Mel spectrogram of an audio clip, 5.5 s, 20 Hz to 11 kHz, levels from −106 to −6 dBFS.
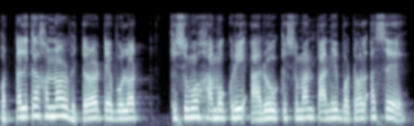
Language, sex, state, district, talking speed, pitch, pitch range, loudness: Assamese, male, Assam, Kamrup Metropolitan, 110 wpm, 165 Hz, 155-175 Hz, -15 LUFS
